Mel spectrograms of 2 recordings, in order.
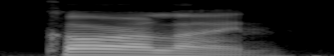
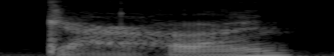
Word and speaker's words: Coraline: They got your name wrong. You know, they kept saying Coraline. Not Caroline. Not Caroline at all.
